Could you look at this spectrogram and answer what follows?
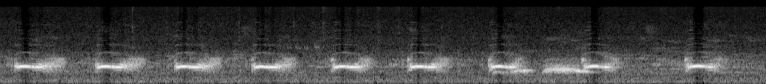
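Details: Morning song of a kept perkutut, or zebra dove, in the deep ngerot style. Even, rounded coos repeat about every three-quarters of a second, with one lower gurgling note slipped in near the end.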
